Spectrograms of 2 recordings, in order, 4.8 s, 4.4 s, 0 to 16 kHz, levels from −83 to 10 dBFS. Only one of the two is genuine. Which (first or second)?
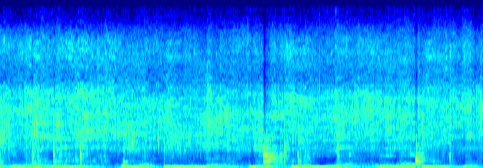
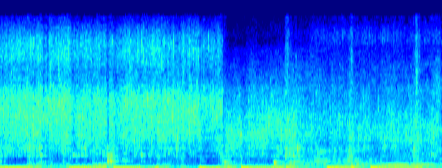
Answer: second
